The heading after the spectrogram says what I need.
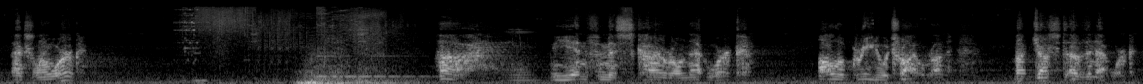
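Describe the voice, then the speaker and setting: A man's voice: lowish voice, bright, forceful tone, full character voice. A man acting as an embittered, distrustful junk dealer in a video game, speaking in a curt, wary way. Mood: wary, pleased. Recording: distant from mic, clear background noise.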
